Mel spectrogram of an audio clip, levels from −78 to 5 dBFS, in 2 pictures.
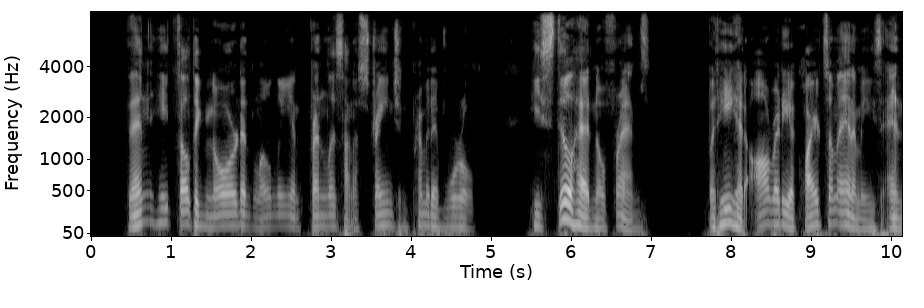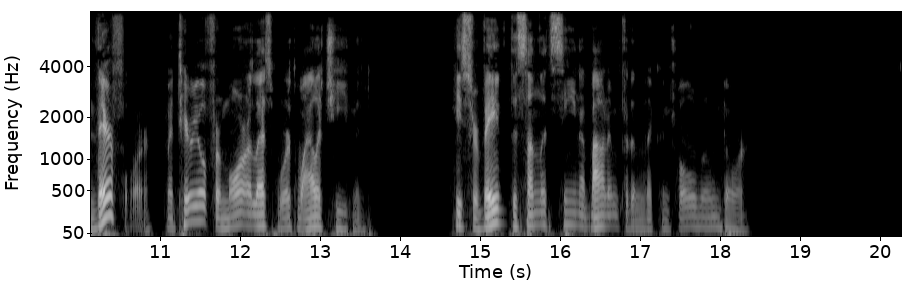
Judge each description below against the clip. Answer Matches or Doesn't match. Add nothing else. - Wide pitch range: Doesn't match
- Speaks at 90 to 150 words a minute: Matches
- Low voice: Matches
